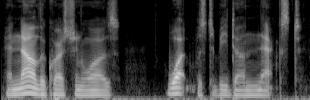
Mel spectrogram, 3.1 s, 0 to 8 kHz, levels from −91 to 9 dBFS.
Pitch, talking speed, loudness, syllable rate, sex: 110 Hz, 215 wpm, -21 LUFS, 4.8 syllables/s, male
